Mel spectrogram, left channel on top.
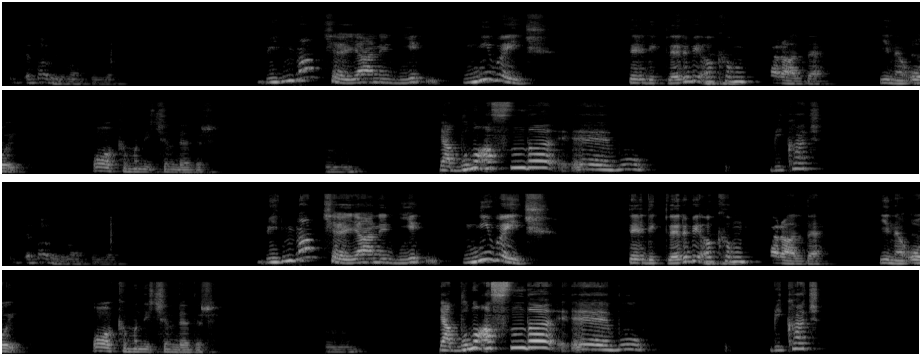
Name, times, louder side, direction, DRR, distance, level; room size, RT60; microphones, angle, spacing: voice 1, 0.1-1.2 7.0-7.4 9.1-9.3 12.4-12.8, equal, 55° left, 2.8 m, -49 dB
voice 2, 2.6-4.4 4.6-5.5 6.3-7.4 7.7-8.2 8.8-9.3 10.1-11.3 13.6-15.6 16.9-17.3, right 5 dB, 65° right, 0.5 m, -32 dB
4.2 x 2.3 x 3.9 m
head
